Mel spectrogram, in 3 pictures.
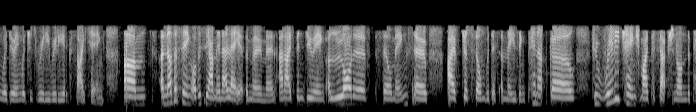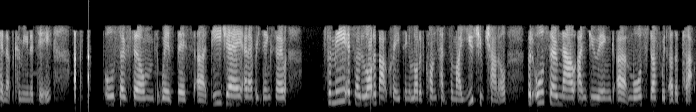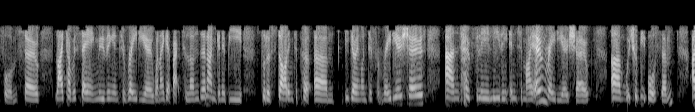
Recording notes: On the phone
